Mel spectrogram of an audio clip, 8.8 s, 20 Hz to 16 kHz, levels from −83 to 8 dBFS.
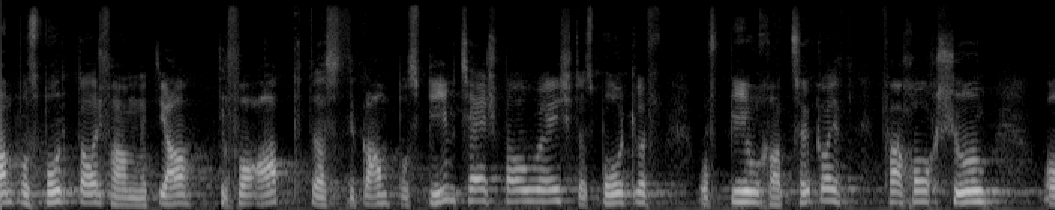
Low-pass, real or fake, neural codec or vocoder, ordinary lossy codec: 14.4 kHz; fake; codec, 44.1 kHz, 2.6 kbps, SNAC; none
